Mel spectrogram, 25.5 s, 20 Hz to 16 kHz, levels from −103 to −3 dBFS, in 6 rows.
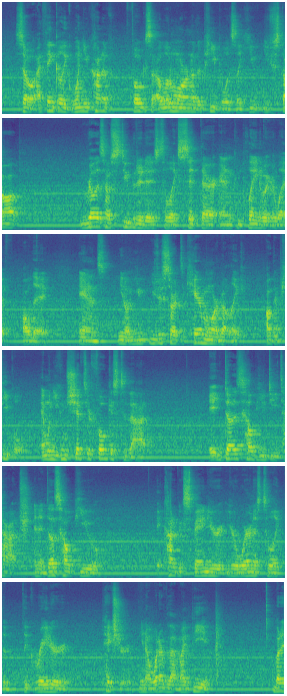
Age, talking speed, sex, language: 20-39, 210 wpm, male, English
